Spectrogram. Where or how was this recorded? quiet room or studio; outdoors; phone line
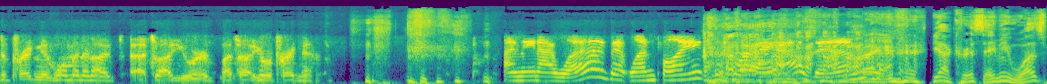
phone line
